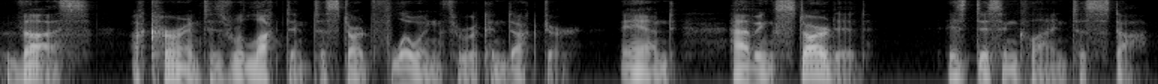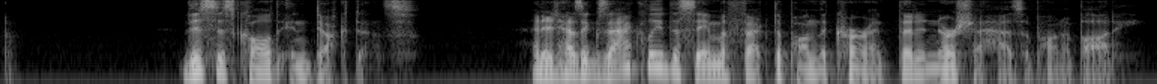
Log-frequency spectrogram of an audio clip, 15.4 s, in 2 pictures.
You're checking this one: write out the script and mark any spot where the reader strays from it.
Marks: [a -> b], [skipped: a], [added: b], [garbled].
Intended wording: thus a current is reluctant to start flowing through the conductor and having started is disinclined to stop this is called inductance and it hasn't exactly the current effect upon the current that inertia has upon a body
thus a current is reluctant to start flowing through [the -> a] conductor and having started is disinclined to stop this is called inductance and it [hasn't -> has] exactly the [current -> same] effect upon the current that inertia has upon a body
